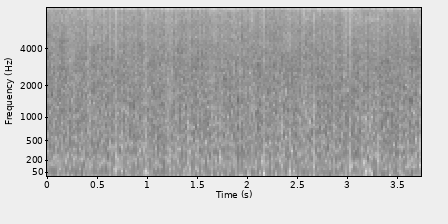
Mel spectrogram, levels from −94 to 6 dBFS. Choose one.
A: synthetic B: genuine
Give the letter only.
A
